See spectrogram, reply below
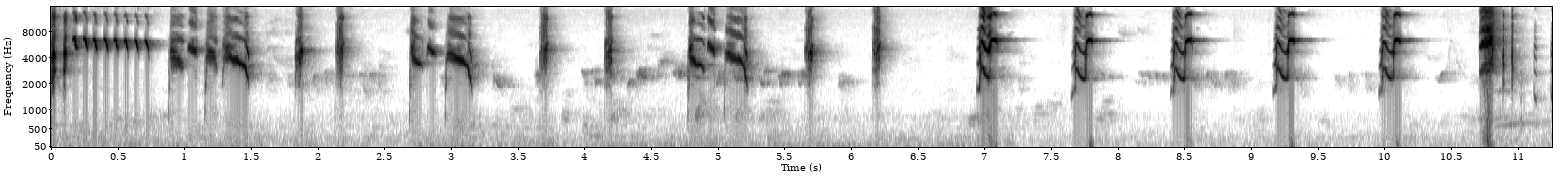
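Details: Long-tailed shrike singing a vigorous combination song meant to coax silent shrikes into singing: an opening rapid trill, then crisp high chips and, later, sharp clicking notes spaced roughly every second.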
